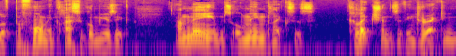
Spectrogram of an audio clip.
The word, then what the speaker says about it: memes: Dawkins coined the term memes, rhymes with dreams, for ideas that are replicators.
